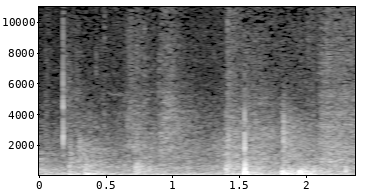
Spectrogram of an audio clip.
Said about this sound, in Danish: Nu skal jeg trække stolen ud.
